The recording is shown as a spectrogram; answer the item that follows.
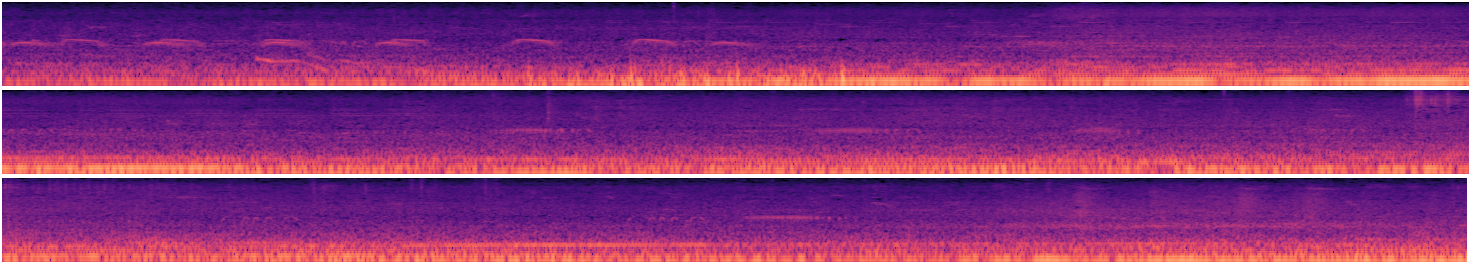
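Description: A bird calling in a quick run of short, evenly spaced notes, about two a second, for the first few seconds, with a few single calls later. Under it runs a steady low rumble, the loudest sound throughout.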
